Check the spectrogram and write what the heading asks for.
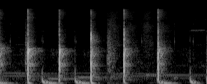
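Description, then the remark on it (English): A steady run of about six sharp hand claps, evenly spaced roughly three per second, each a crisp bright smack with a short tail, and no talking. “Let me go ahead and clap it up for y'all one time.”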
